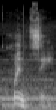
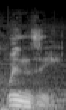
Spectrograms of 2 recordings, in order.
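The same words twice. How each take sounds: First: The name is said the Illinois way. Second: The name is said the Boston way. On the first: This is how people from Illinois say it. "I'm from Illinois. We pronounce that word Quincy" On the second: This is how people in Boston say it. "apparently in Boston, that's pronounced Quincy"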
